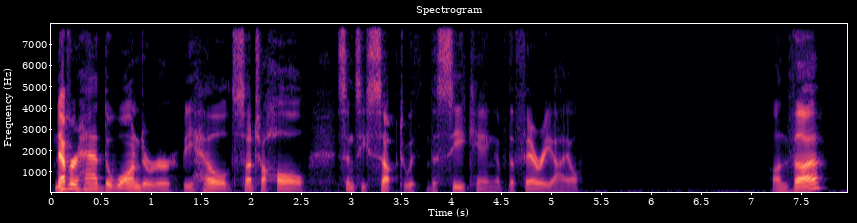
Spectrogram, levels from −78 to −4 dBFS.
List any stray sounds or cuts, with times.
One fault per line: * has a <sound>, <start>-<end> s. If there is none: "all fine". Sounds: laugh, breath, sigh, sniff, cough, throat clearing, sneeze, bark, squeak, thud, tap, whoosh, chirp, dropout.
all fine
